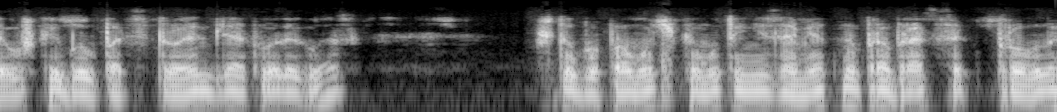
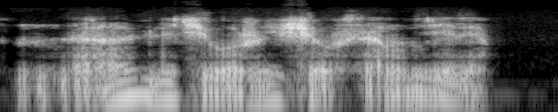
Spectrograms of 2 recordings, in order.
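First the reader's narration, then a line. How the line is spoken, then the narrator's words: Sighed. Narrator (Russian): вздохнул Хардинджер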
